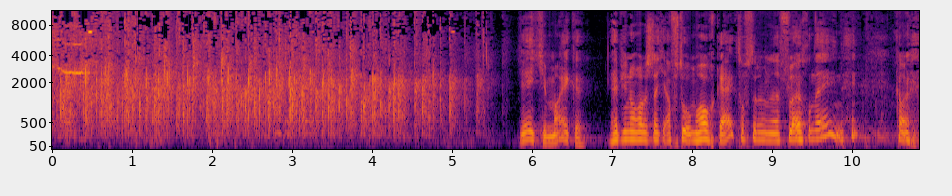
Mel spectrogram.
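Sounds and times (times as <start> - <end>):
crowd applauding: 0.0 - 5.5
speech: 5.8 - 10.8.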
